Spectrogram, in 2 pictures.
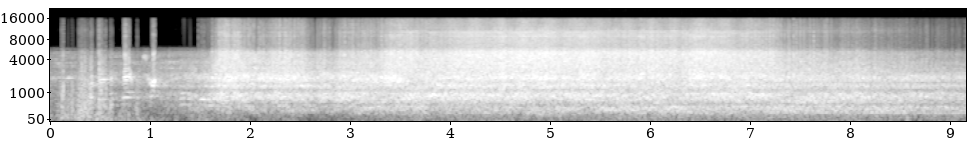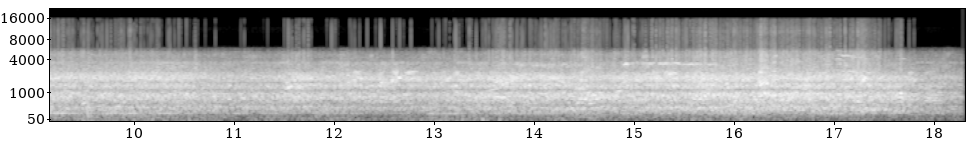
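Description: Jet roar from the four Rolls-Royce Olympus turbojets of an Avro Vulcan B2 bomber in a display pass. The roar comes in sharply about two seconds in and is at its loudest for several seconds. It then eases a little as the aircraft climbs away.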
